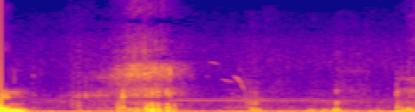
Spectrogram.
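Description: Wind rumbling low on the microphone outdoors, with a brief soft noise about half a second in and a faint thin steady tone near the middle.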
